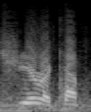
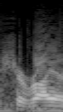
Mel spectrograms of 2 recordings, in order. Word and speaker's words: Shira Camp: It's pronounced Shira Camp, by the way. I don't know where I got the Sharia thing from, but yeah, I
